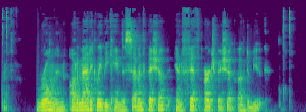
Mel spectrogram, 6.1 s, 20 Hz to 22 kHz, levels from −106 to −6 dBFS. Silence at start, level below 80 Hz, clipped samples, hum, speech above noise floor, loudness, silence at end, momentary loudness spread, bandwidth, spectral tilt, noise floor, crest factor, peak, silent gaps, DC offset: 0.05 s; -54 dBFS; under 0.1%; none; 42 dB; -20 LUFS; 0.8 s; 19 LU; 16.5 kHz; -6 dB/octave; -61 dBFS; 18 dB; -2 dBFS; none; under 0.1%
